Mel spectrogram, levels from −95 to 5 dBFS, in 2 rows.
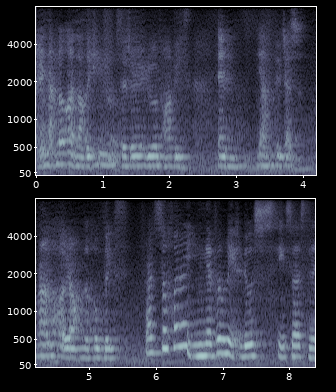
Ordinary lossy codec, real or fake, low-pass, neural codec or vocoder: none; fake; none; codec, 16 kHz, 0.5 kbps, FunCodec, trained on Chinese and English, 25 frames a second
